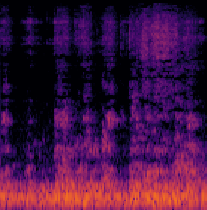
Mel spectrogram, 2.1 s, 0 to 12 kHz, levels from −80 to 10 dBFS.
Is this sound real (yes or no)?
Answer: yes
